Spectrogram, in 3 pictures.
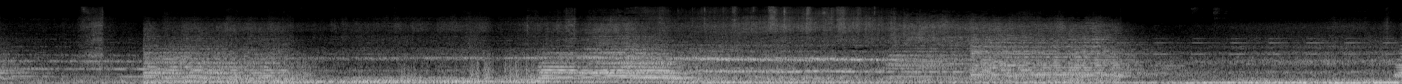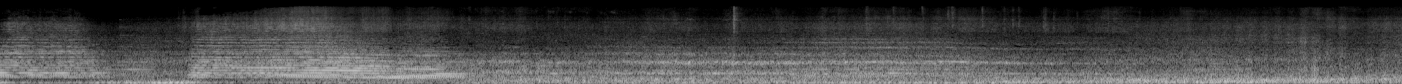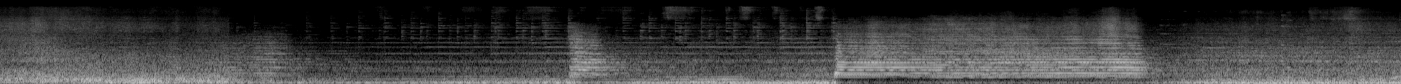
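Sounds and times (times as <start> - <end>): train horn blasts: 0.0 - 3.1, 4.7 - 7.1, 8.7 - 11.7, 13.8 - 18.9, 30.3 - 31.2, 33.6 - 39.7
diesel locomotives passing: 0.0 - 42.0
train wheels rumbling over rails: 0.0 - 42.0.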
